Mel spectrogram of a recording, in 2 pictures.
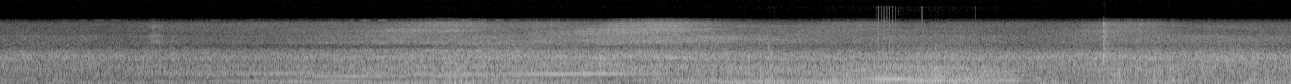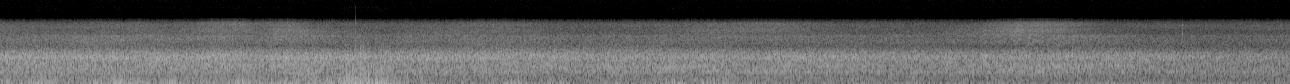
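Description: City street traffic at an intersection: cars drive past, and a vehicle engine hums with its pitch stepping up and down through the first half, loudest about seven seconds in. A brief louder swell of road noise comes near the middle, then a steady traffic hum.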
